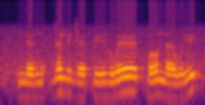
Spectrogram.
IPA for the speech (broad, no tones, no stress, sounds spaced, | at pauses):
n ø ŋ ə t d ə j y d øː k͡p yː l w øː k͡p o n̪ əː w y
